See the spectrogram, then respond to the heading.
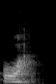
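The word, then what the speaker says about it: は: এইটা হচ্ছে হা কিন্তু এই হাটা যখন পার্টিকেল হিসেবে বসে তখন আর এটার উচ্চারণ হা থাকে না এটার উচ্চারণ হয়ে যায় ওয়া তাহলে এই শব্দটার উচ্চারণ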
